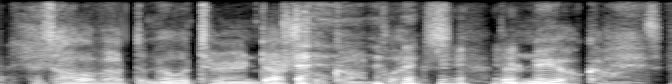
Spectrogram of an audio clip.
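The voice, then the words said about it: Imitates another person's voice. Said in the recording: “That's my Mark Levin impression.”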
